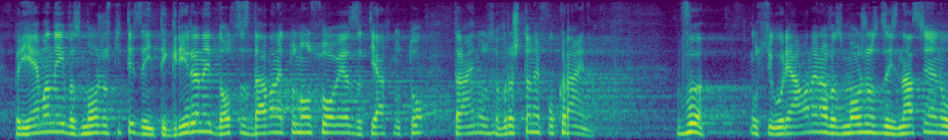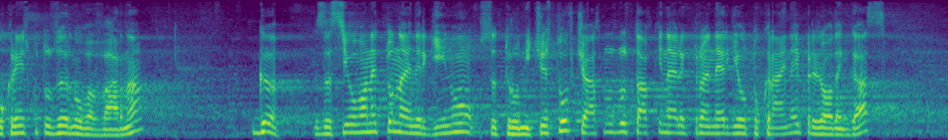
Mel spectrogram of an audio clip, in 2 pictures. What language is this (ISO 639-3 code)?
bul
